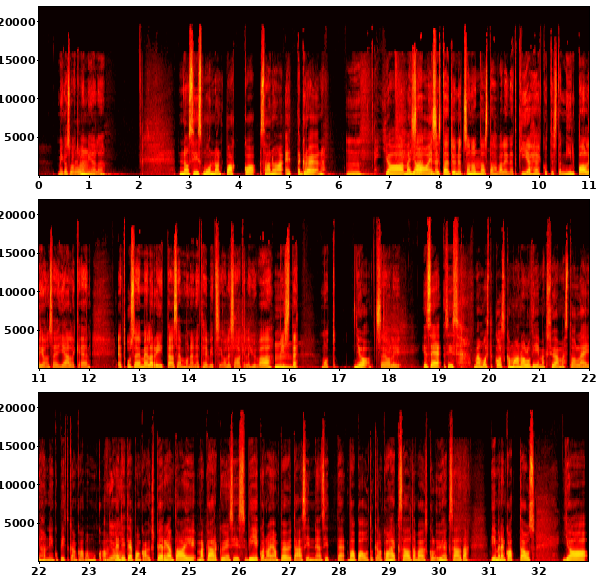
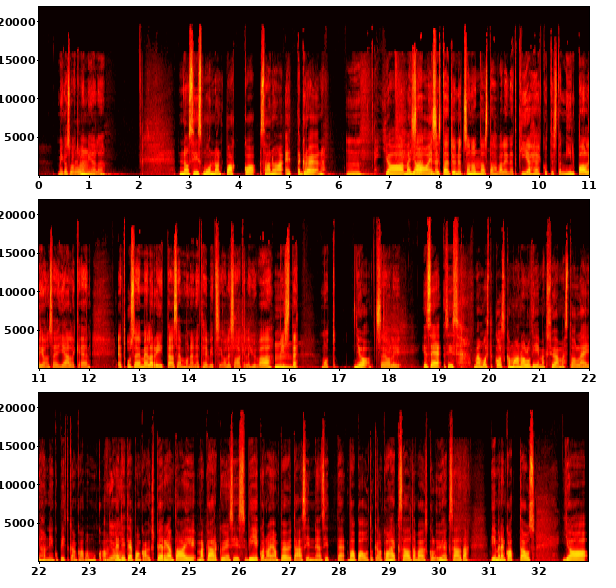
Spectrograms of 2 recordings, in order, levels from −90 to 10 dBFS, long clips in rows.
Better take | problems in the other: neither | none

